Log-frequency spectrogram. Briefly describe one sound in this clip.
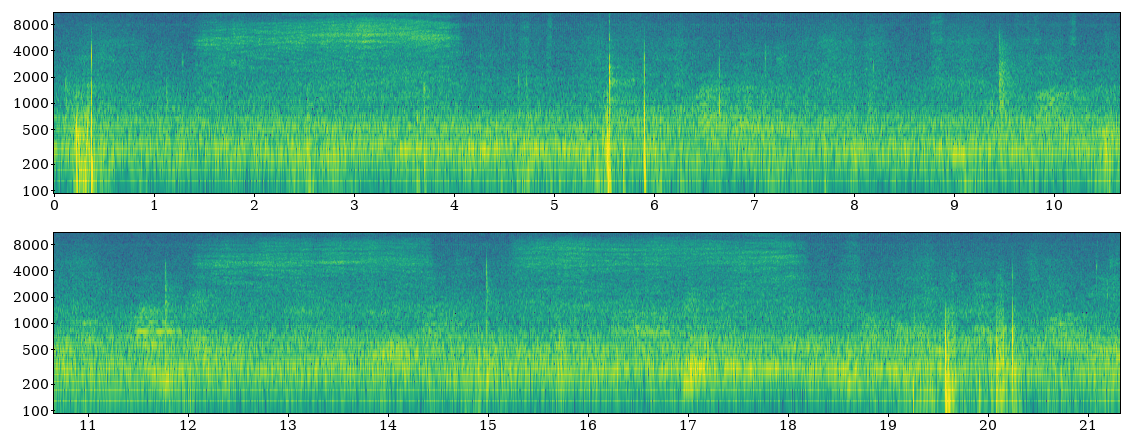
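Chalk taps sharply against a blackboard.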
